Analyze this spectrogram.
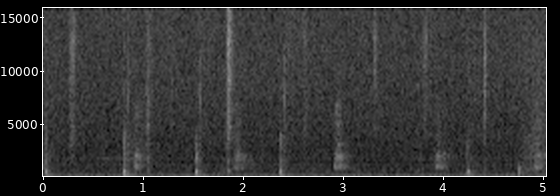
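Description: A stamp block taps and presses down on paper on a table.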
